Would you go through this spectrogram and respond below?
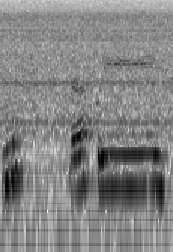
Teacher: the sod is a heavy letter, whereas seen is not a heavy letter.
